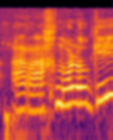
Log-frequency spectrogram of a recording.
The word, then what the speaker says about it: Arachnologie: Und Ar Arachnologie, ja, das ist ja. richtig gesagt.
